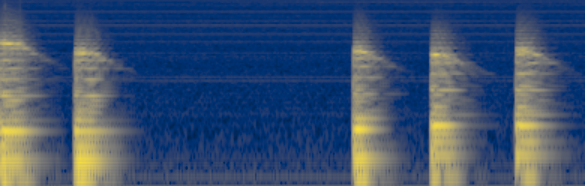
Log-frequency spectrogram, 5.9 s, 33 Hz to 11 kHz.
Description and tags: hauptteil einzeln
harmonies with space between for sampling.
freehand, an1-x, syntheline, played, yamaha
